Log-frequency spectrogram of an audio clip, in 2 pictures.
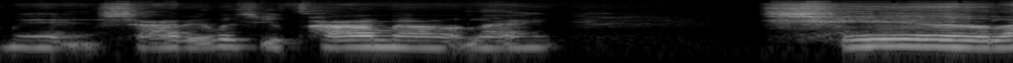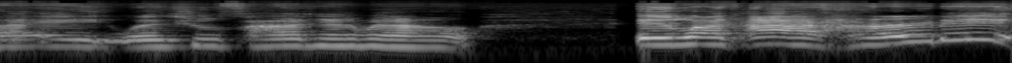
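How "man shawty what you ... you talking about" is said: cool, easy, laid-back, smooth, calm, soft delivery. Retelling his calm answer on the phone: imitating a smooth calm reply. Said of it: "he was so smooth. He was like".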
